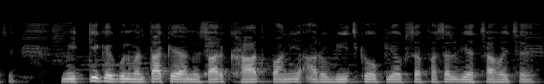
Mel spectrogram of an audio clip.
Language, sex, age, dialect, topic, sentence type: Maithili, male, 18-24, Angika, agriculture, statement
